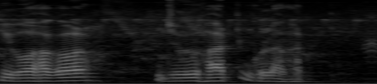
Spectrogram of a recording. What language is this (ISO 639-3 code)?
asm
